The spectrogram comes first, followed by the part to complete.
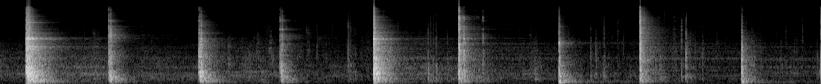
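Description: A heavy hand tool striking stone again and again, about once a second: nine sharp blows, each with a short ringing tail.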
